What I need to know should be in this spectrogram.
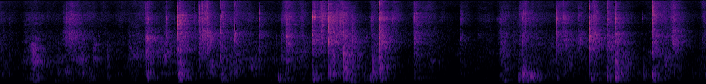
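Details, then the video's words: Golden Retrievers Shai and Finn romping with each other: choppy bursts of huffing and rough growly noises come every half second or so, with a few brief whiny tones mixed in. "Golden Retrievers Playing"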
